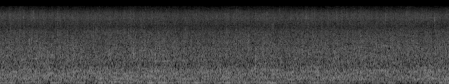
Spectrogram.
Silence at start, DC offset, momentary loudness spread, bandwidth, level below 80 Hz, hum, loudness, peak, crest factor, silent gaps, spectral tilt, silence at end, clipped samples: 0 s; under 0.1%; 1 LU; 16.5 kHz; -48 dBFS; none; -31 LUFS; -18 dBFS; 14 dB; none; -2 dB/octave; 0 s; under 0.1%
